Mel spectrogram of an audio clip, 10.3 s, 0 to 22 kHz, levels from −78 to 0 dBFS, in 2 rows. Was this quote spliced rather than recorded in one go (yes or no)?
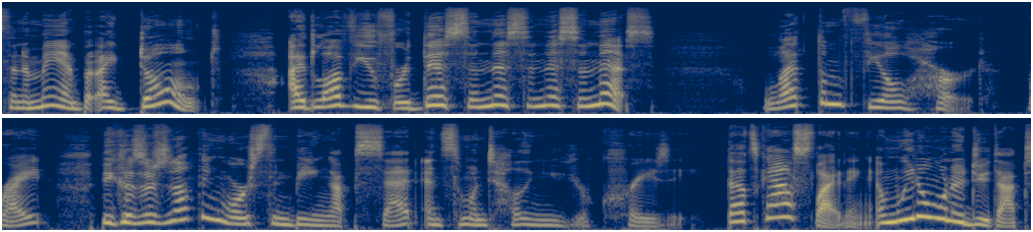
no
